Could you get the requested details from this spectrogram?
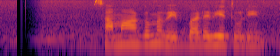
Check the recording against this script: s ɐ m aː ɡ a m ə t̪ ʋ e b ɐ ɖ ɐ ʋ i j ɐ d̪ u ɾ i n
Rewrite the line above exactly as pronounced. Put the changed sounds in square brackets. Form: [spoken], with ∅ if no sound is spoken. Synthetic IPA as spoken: s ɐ m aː ɡ [ɐ] m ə [∅] ʋ e [bː] ɐ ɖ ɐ ʋ i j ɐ [t̪] u [l] i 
